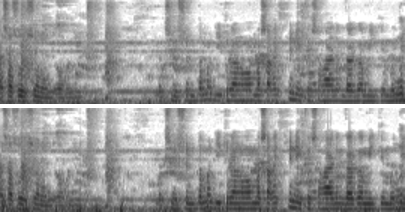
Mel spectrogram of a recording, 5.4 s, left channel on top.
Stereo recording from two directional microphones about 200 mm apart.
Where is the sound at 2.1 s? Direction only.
40° right (ahead or behind).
